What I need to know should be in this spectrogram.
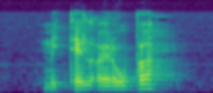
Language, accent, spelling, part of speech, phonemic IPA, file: German, Austria, Mitteleuropa, proper noun, /ˈmɪtl̩ʔɔɪ̯ˈʁoːpa/, De-at-Mitteleuropa.ogg
- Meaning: Central Europe (a geographic region in the center of Europe, usually including Austria, Switzerland, the Czech Republic, Hungary, Poland, Slovakia, Slovenia, Croatia and Germany)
